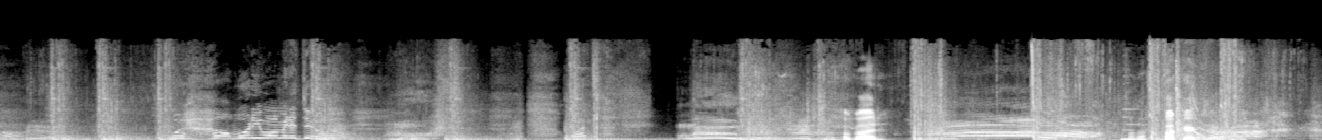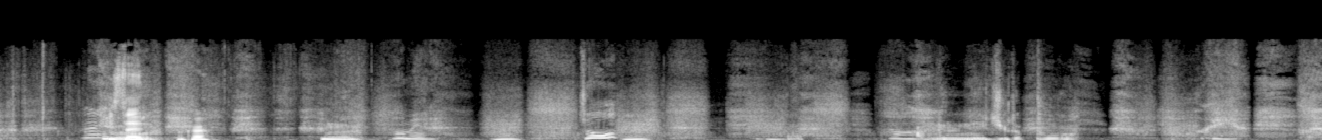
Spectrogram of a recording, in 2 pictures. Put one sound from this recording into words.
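A man groans and speaks hoarsely, close by.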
